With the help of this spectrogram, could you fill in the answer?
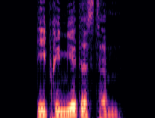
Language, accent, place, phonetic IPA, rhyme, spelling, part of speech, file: German, Germany, Berlin, [depʁiˈmiːɐ̯təstəm], -iːɐ̯təstəm, deprimiertestem, adjective, De-deprimiertestem.ogg
- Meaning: strong dative masculine/neuter singular superlative degree of deprimiert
